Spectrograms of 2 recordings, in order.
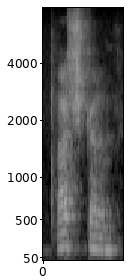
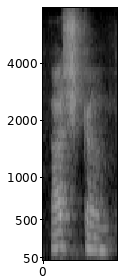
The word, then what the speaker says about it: Ashkan: En el caso de hoy es Ashkan. Igual recae en la primera sílaba el sonido más grave, que es Ashkan.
